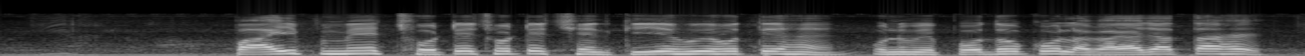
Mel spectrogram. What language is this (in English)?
Hindi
